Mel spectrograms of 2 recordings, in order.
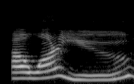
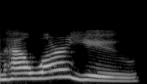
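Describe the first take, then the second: First: The pitch rises at the end. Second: The pitch falls at the end. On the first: The speaker calls it wrong. "Bacanya jadi bukannya" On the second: The speaker calls it right. "Harus intonasinya turun"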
